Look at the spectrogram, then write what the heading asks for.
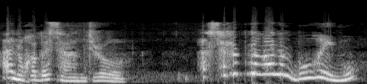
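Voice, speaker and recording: A woman acting in a Filipino radio drama, playing a doting, nagging middle-aged newlywed mother with a husky voice and Filipino accent. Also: on the high side, wildly swooping pitch, moderate pace, highs cut off, a little hiss or hum. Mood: coaxing.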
